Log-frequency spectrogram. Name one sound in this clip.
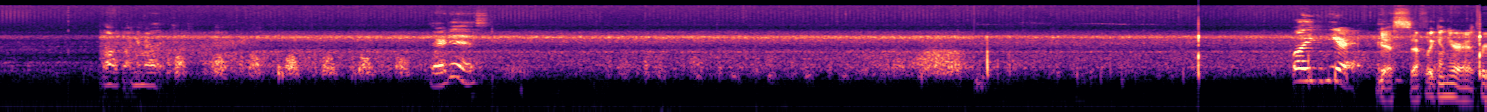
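A fetal heartbeat pulses fast and whooshing through a monitor's speaker.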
